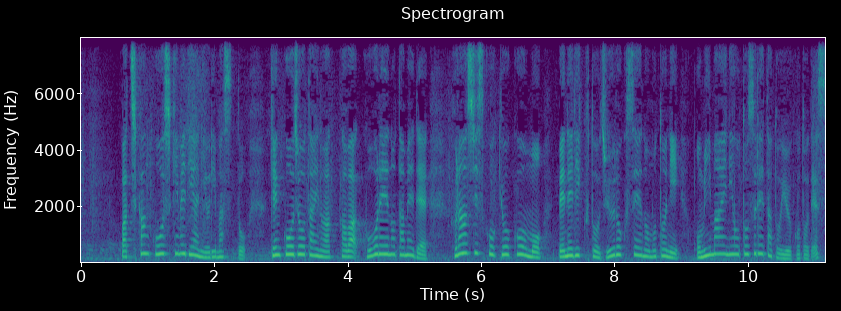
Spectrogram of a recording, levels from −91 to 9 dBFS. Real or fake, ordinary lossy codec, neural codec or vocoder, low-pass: real; none; none; none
